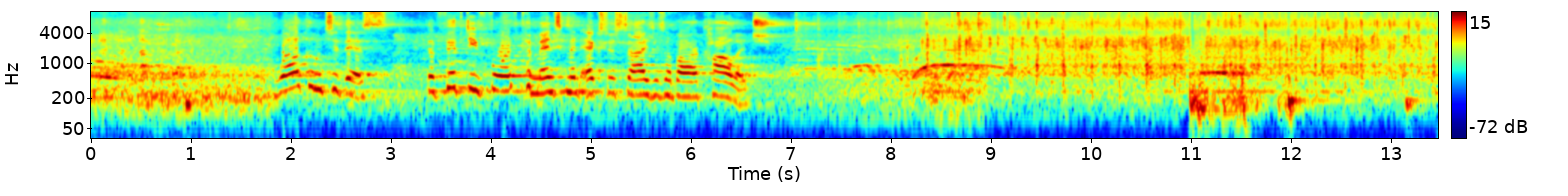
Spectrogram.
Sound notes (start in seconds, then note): 7.1 audience cheering; 7.1 audience applauding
